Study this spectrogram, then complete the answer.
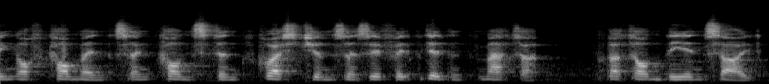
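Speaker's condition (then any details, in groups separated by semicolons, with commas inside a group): Motor neurone disease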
